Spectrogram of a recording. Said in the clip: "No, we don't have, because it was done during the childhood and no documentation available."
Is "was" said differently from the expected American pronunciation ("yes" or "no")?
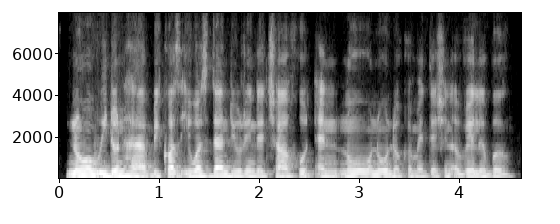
yes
